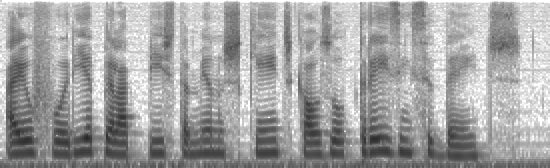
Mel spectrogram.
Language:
Portuguese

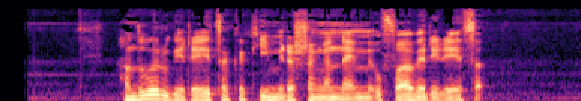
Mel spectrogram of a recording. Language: Divehi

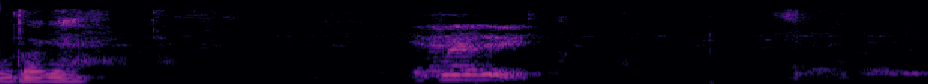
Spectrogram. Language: Dogri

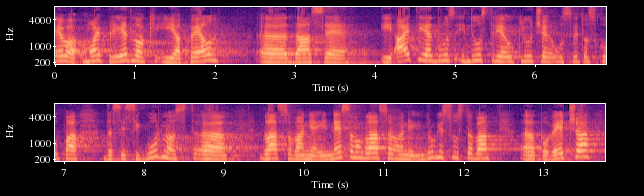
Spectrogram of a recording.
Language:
Croatian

